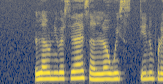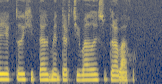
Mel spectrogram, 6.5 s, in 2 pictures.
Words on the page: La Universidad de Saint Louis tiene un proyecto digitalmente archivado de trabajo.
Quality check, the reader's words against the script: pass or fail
fail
